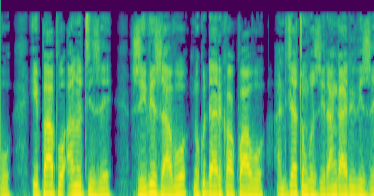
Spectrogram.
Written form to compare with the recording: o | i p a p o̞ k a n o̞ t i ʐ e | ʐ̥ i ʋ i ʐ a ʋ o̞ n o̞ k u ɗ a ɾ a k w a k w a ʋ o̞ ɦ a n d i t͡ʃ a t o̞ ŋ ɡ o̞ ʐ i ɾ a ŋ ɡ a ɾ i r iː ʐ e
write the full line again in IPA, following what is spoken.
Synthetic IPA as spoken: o | i p a p o̞ ʔ a n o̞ t i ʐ e | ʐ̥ i ʋ i ʐ a ʋ o̞ n o̞ k u ɗ a ɾ i k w a k w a ʋ o̞ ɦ a n d i t͡ʃ a t o̞ ŋ ɡ o̞ ʐ i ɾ a ŋ ɡ a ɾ i r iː ʐ e

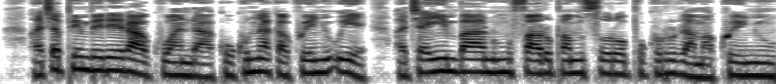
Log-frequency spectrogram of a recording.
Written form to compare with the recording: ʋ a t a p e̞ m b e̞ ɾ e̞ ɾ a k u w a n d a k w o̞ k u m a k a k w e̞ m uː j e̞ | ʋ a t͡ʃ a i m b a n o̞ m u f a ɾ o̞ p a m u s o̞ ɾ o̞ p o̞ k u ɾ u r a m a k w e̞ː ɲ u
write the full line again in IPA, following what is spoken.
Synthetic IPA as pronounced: ʋ a t͡ʃ a p e̞ m b e̞ ɾ e̞ ɾ a k u w a n d a k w o̞ k u n a k a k w e̞ ɲ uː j e̞ | ʋ a t͡ʃ a i m b a n o̞ m u f a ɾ o̞ p a m u s o̞ ɾ o̞ p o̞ k u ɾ u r a m a k w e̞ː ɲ u

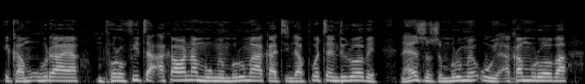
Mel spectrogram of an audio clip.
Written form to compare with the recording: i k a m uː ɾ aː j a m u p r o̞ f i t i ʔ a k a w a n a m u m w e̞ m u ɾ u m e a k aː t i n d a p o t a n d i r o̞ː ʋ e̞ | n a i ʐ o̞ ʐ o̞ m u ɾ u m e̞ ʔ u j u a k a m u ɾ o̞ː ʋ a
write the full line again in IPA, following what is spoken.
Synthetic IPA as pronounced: i k a m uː ɾ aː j a m u p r o̞ f i t a ʔ a k a w a n a m u m w e̞ m u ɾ u m e a k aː t i n d a p o t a n d i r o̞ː ʋ e̞ | n a i ʐ o̞ ʐ o̞ m u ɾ u m e̞ ʔ u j u a k a m u ɾ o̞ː ʋ a

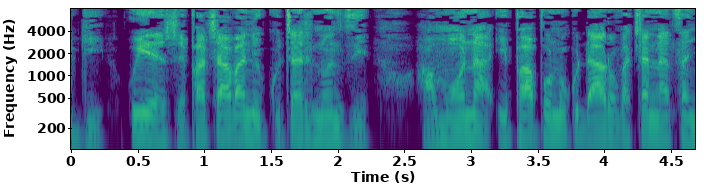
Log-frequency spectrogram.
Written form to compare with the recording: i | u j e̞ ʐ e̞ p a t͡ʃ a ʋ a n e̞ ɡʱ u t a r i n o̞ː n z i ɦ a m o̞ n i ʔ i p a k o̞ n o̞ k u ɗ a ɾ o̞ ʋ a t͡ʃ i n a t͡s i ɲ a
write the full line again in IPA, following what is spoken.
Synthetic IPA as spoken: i | u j e̞ ʐ e̞ p a t͡ʃ a ʋ a n e̞ ɡʱ u t a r i n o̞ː n z i ɦ a m o̞ n a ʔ i p a p o̞ n o̞ k u ɗ a ɾ o̞ ʋ a t͡ʃ a n a t͡s a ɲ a

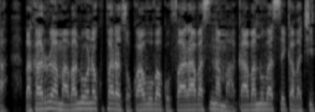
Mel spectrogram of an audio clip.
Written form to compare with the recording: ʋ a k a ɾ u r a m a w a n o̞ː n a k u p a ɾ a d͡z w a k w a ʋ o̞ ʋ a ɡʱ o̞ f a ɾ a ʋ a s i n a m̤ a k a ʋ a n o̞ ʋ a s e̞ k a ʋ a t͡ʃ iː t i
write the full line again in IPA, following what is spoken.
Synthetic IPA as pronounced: ʋ a k a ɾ u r a m a ʋ a n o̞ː n a k u p a ɾ a d͡z w a k w a ʋ o̞ ʋ a ɡʱ o̞ f a ɾ a ʋ a s i n a m̤ a k a ʋ a n o̞ ʋ a s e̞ k a ʋ a t͡ʃ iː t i

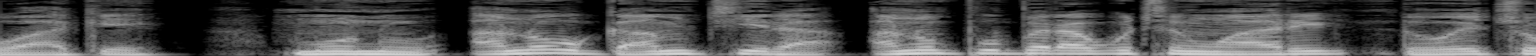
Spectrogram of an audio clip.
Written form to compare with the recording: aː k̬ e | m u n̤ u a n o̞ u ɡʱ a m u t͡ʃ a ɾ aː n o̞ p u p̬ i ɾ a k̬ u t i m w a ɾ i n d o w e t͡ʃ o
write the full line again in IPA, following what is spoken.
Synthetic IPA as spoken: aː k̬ e | m u n̤ u a n o̞ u ɡʱ a m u t͡ʃ i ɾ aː n o̞ p u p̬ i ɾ a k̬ u t i m w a ɾ i n d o w e t͡ʃ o

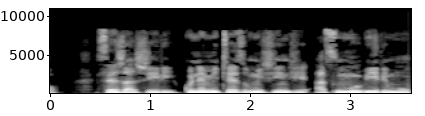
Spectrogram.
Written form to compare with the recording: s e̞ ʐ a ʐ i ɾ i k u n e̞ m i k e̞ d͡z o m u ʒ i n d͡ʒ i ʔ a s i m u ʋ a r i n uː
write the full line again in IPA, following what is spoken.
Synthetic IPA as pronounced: s e̞ ʐ a ʐ i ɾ i k u n e̞ m i t e̞ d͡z o m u ʒ i n d͡ʒ i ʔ a s i m u ʋ i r i m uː

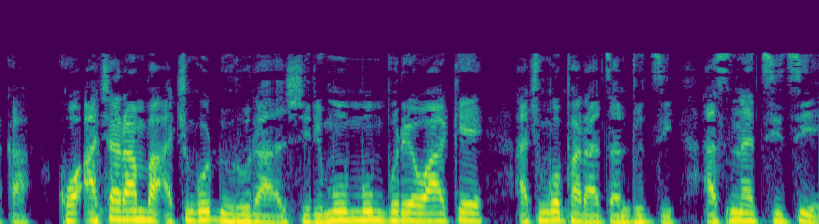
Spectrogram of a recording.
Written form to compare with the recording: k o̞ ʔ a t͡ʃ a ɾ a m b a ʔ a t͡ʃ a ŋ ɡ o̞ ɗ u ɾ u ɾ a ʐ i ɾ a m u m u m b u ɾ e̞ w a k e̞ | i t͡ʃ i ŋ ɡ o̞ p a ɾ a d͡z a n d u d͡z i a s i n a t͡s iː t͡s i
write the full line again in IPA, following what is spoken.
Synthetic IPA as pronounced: k o̞ ʔ a t͡ʃ a ɾ a m b a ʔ a t͡ʃ i ŋ ɡ o̞ ɗ u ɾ u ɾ a ʐ i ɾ i m u m u m b u ɾ e̞ w a k e̞ | a t͡ʃ i ŋ ɡ o̞ p a ɾ a d͡z a n d u d͡z i a s i n a t͡s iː t͡s i

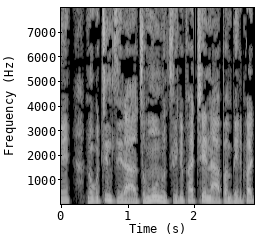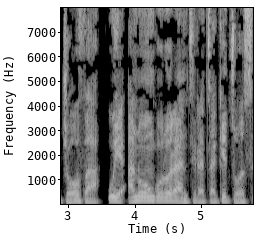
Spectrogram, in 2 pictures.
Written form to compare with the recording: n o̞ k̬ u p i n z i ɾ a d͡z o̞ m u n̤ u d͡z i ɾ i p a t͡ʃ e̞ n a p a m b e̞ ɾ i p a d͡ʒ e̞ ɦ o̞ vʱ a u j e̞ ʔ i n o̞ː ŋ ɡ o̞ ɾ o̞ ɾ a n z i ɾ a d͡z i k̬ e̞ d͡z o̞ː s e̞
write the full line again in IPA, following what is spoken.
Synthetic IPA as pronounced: n o̞ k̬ u t i n z i ɾ a d͡z o̞ m u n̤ u d͡z i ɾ i p a t͡ʃ e̞ n a p a m b e̞ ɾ i p a d͡ʒ e̞ ɦ o̞ vʱ a u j e̞ ʔ a n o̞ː ŋ ɡ o̞ ɾ o̞ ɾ a n z i ɾ a d͡z a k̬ e̞ d͡z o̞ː s e̞

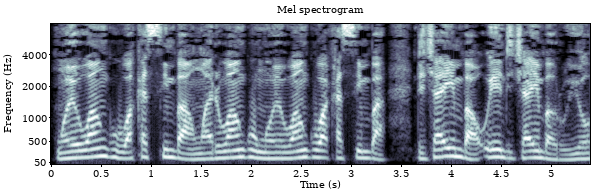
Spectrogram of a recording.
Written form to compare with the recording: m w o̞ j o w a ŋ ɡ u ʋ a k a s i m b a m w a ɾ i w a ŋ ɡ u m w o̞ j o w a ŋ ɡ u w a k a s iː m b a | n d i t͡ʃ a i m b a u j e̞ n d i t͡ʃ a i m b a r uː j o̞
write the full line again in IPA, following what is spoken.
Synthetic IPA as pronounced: m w o̞ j o w a ŋ ɡ u w a k a s i m b a m w a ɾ i w a ŋ ɡ u m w o̞ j o w a ŋ ɡ u w a k a s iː m b a | n d i t͡ʃ a i m b a u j e̞ n d i t͡ʃ a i m b a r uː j o̞

